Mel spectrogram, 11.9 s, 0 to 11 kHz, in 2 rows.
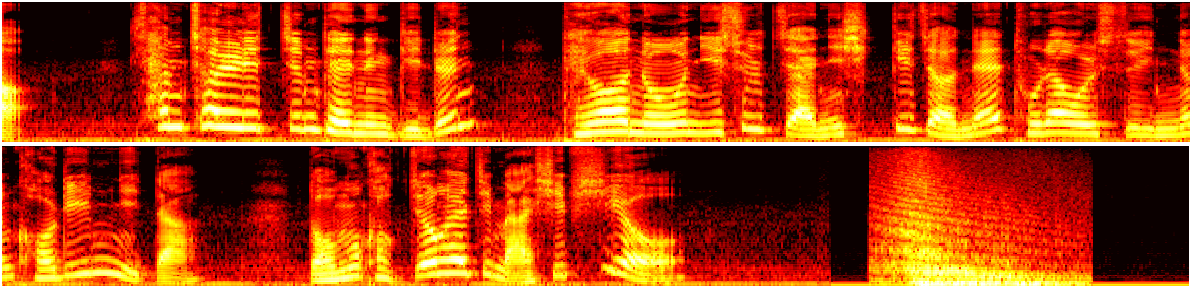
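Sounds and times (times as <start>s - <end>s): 
speech: 0.0s - 9.4s, 10.3s - 10.7s
loud broadband whoosh of sudden vanishing: 10.2s - 11.5s.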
